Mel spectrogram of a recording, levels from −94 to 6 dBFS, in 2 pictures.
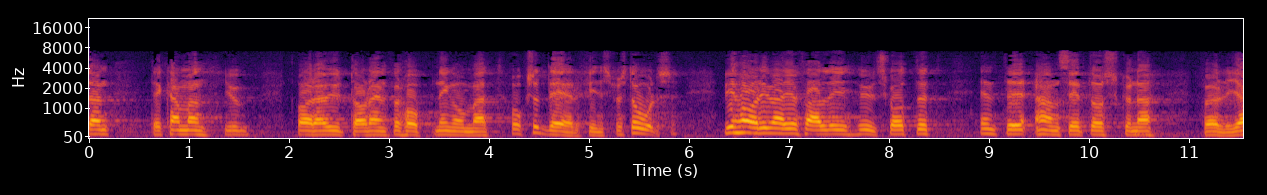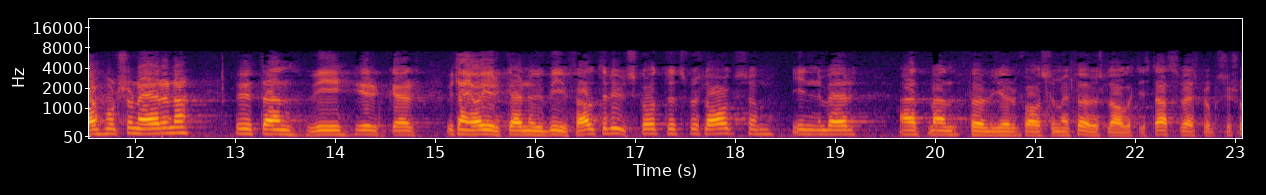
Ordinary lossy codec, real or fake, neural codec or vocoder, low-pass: MP3, 32 kbps; real; none; 7.2 kHz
